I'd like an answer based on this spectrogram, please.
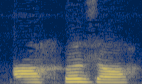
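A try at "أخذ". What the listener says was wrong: Just the kha again is a thick and round letter, so make sure that that is thicker when you recite it. So it should be akhadha, akhadha.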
